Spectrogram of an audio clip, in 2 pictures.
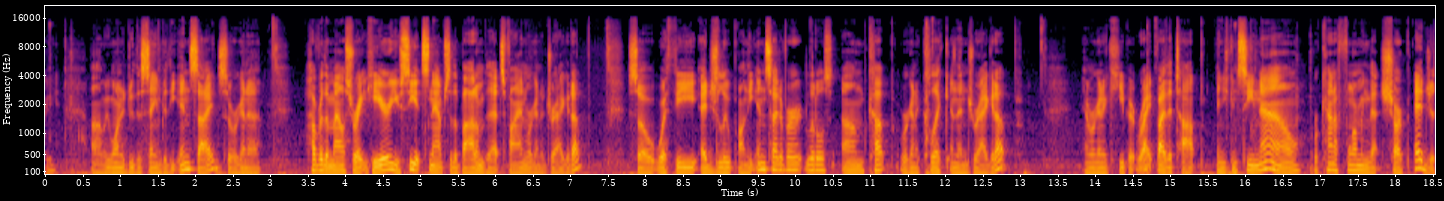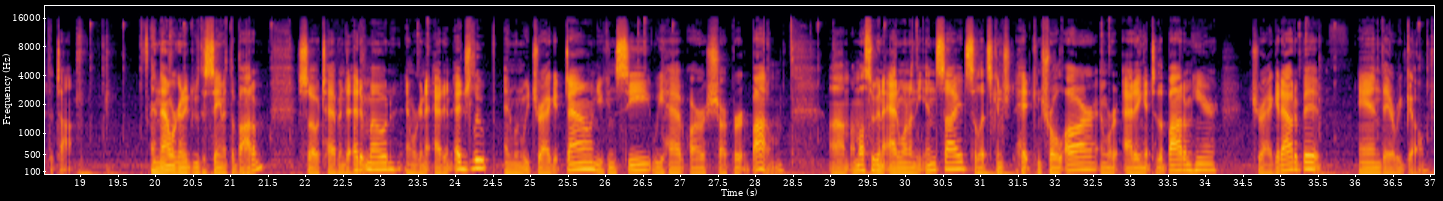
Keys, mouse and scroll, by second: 0.0 shift+middle click, 0.3-1.2 scroll up 2, 1.2 middle click, 2.4 ctrl+r, 15.1-15.6 scroll up 1, 15.6 scroll up 1, 15.7 shift+middle click, 16.2-16.5 scroll up 2, 16.5 Tab, 18.4-18.8 scroll down 2, 19.0 shift+middle click, 19.5 middle click, 19.9-20.3 scroll down 2, 20.3 shift+middle click, 20.7 scroll up 1, 21.0 Tab, 21.4 middle click, 22.5 ctrl+r, 26.6 Tab, 26.8 middle click, 28.3-29.1 scroll up 2, 28.7 middle click, 29.1 scroll down 1, 29.3 Tab, 29.6 middle click, 31.0 ctrl+r, 35.3 Tab, 35.6 middle click, 36.4-36.7 scroll down 4, 36.7 shift+middle click, 36.9 middle click.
